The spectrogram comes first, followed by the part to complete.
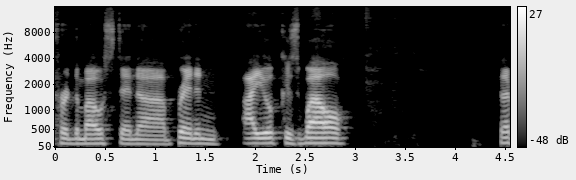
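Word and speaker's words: Aiyuk: Higgins is the guy I've heard the most, and Brandon Ayuk as well. Did I pronounce his name right? It's a little funky at the end, but Ayuk.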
